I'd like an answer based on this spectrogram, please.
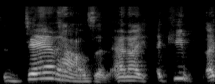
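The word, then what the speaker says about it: Danhausen: want to apologize now i've been saying the housing it's dan hausen and i i keep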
